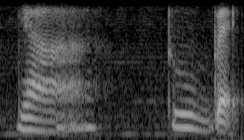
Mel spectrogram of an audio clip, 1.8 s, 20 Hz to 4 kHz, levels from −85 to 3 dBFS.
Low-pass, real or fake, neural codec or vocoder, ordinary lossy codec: 3.6 kHz; real; none; Opus, 32 kbps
